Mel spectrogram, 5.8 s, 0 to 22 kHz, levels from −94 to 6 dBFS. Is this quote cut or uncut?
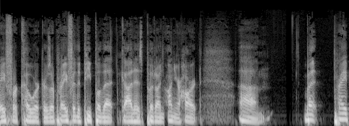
cut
